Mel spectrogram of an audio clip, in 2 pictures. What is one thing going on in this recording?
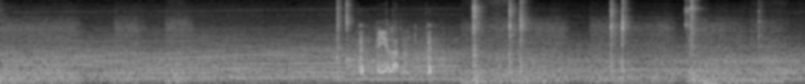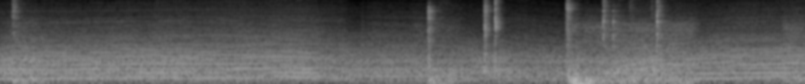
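A racing car engine drones and revs up and down through the gears.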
